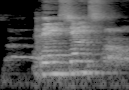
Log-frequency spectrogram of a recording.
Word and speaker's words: Pringsheim: आज हम लोग रिंग सिम्स थ्योरम देखेंगे, ठीक है ना। बीएससी पार्ट टू का पेपर थ्री का इम्पोर्टेंट क्वेश्चन है, ठीक है। पी साइलेंट होता है, पी क्या होता है, साइलेंट होता है, ठीक है ना।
